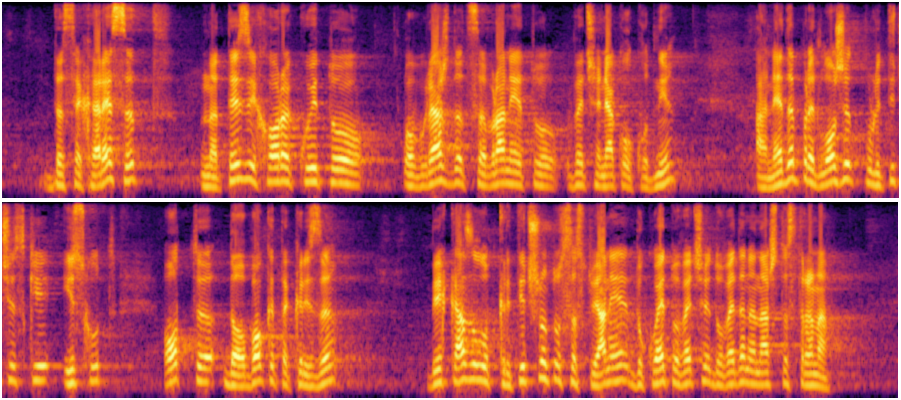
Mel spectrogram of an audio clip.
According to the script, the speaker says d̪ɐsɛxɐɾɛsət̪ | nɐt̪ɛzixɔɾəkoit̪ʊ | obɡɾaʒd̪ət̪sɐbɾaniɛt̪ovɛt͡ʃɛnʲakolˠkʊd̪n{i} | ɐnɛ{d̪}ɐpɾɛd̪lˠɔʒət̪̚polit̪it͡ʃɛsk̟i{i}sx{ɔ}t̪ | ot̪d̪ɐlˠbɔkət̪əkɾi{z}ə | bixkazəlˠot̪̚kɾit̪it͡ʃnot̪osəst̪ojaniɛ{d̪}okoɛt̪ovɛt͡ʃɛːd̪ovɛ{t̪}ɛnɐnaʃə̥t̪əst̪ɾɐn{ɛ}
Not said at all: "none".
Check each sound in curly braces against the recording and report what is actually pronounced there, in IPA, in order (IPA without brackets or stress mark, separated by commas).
i, d̪, i, o, z, d̪, d̪, a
